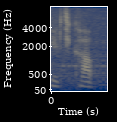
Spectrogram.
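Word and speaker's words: İrtikâp: İrtikap. Eee, kötülük etme ama telaffuzunuz yanlış. İrtikap. İrtikap. İrtikap. İnceltme ka ince olacak.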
